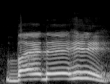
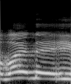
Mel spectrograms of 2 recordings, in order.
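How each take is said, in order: First: वैदेही begun with b, baidehī; wrong pronunciation. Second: वैदेही begun with v, vaidehī; correct pronunciation. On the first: Teacher quoting the faulty form, wrong pronunciation. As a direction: say वैदेही as BAI-de-hī. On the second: Teacher correcting the spelling, correct pronunciation. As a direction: say वैदेही as VAI-de-hī. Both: Shown as a demonstration. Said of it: "लेकिन यहाँ वैदेही होगा".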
